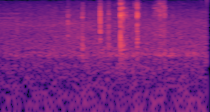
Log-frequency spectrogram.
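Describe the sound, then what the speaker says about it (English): A car drives past on a road in Edinburgh, a steady broadband road rumble with some light rattling high-pitched clicks, heard from a cyclist's position without talk. "There's a car coming down, man."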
